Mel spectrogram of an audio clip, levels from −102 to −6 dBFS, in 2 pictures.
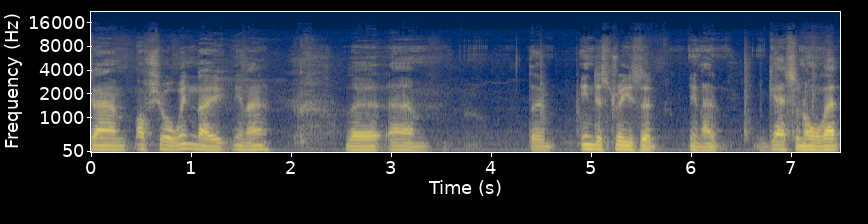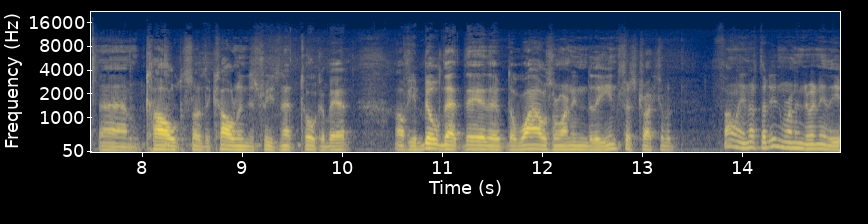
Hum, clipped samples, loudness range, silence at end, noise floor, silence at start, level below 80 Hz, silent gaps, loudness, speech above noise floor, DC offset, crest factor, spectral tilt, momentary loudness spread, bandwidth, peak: none; under 0.1%; 6 LU; 0 s; -55 dBFS; 0 s; -56 dBFS; none; -25 LUFS; 31 dB; under 0.1%; 22 dB; -7 dB/octave; 15 LU; 11 kHz; -4 dBFS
